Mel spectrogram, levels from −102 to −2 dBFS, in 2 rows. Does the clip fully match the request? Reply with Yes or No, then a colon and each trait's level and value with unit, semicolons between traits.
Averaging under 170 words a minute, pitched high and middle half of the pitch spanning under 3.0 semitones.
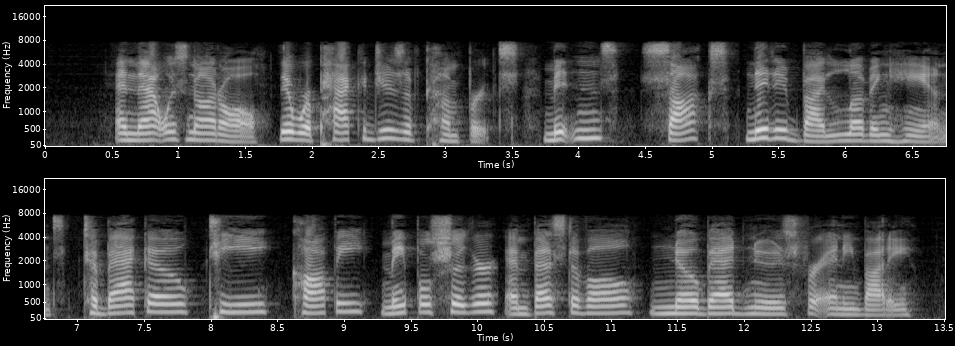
No: slow, 135 wpm; high, 195 Hz; average, 3.8 semitones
